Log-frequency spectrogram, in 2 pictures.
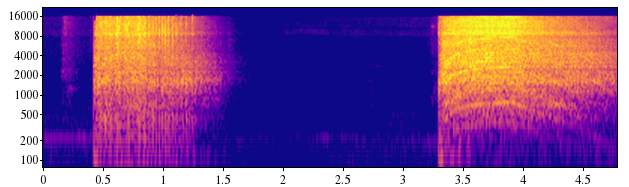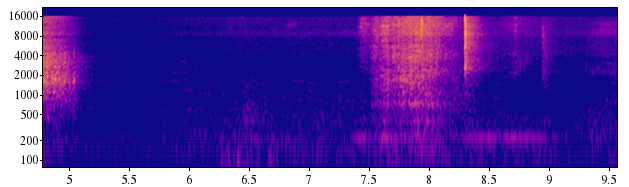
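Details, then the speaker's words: Concrete demolition drill (would not rotate) after replacing the rotor and gears: two short runs spin up to a smooth, even high-pitched drone and wind down cleanly, no longer harsh; normal motor run. "Đấy, khi thay rô và bánh răng vào, cái tiếng máy của nó có cái độ êm ngay, nó không bị gắt như lúc nãy."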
